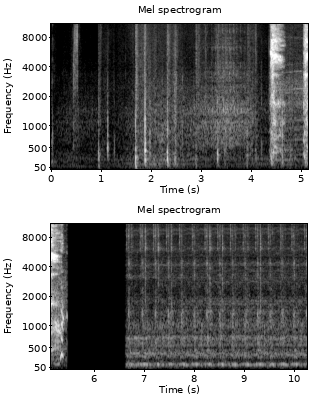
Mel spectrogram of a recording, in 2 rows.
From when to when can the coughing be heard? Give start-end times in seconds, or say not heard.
4.3-5.5.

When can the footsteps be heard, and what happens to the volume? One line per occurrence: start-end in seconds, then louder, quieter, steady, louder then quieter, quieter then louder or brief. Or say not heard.
0.0-4.9 louder then quieter.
